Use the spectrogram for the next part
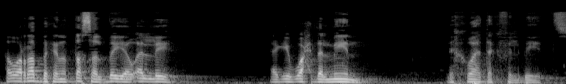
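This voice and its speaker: A man with an Egyptian accent voicing a kind soldier in a sermon story, speaking softly and reassuringly. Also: medium pitch, fast talker, natural voice. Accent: Egyptian Arabic. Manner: soft, reassuring. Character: kind gentle adult male soldier.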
